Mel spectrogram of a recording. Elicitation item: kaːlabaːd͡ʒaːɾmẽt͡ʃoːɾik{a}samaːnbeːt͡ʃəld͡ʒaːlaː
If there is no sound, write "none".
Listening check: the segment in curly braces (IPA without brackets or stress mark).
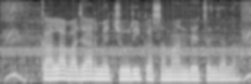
a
